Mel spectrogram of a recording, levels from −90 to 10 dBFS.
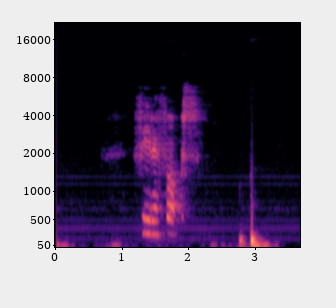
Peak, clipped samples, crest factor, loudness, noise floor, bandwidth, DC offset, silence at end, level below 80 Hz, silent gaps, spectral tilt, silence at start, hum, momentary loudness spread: -2 dBFS; under 0.1%; 24 dB; -23 LUFS; -62 dBFS; 7.2 kHz; under 0.1%; 0.45 s; -38 dBFS; none; -7.5 dB/octave; 0 s; none; 22 LU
